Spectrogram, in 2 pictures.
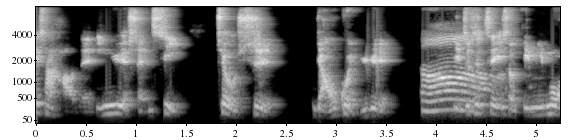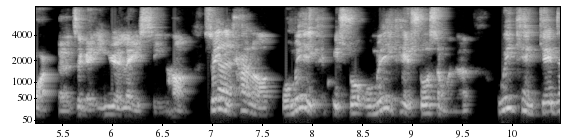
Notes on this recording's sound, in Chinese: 本集採遠距錄音，因網路問題，時有斷訊、音訊不良或是雜音狀況產生。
